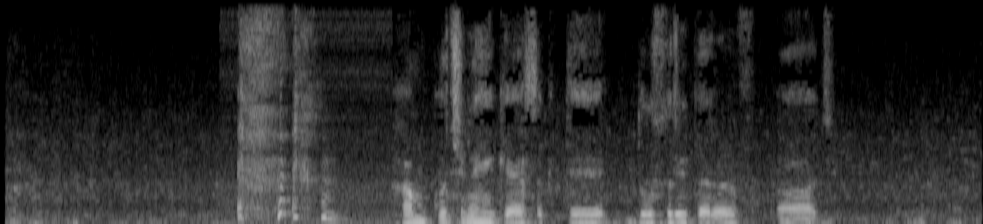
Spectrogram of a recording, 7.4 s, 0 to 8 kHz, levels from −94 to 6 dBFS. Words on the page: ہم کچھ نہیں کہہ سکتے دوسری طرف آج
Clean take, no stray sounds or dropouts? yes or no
no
